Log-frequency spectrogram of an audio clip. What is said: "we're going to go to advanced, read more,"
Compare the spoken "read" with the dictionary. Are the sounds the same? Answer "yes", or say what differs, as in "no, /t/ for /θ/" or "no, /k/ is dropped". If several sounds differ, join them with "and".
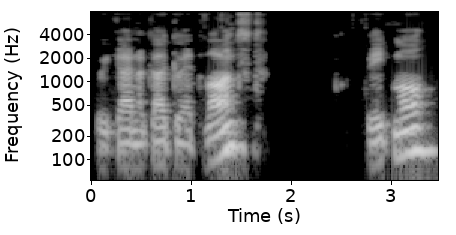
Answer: no, /w/ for /ɹ/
